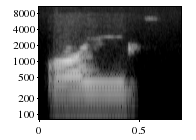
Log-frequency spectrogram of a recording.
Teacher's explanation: Qafnya tebal ku, ro-nya tebal Quraisy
